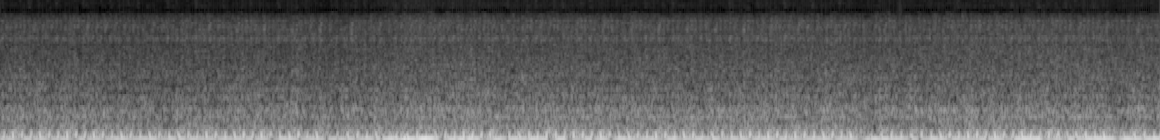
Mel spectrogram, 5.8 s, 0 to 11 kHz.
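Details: Triumph Hurricane X75 triple at tick-over after the rebuilt carb rack was refitted, started on half choke: a steady, deep idle with only slight wavering. All cylinders pull evenly; the throttle stop screw is not yet adjusted.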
